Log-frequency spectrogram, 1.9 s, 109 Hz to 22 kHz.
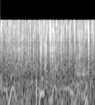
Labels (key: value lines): label: biophony, cascading saw
recorder: SoundTrap 600 or HydroMoth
